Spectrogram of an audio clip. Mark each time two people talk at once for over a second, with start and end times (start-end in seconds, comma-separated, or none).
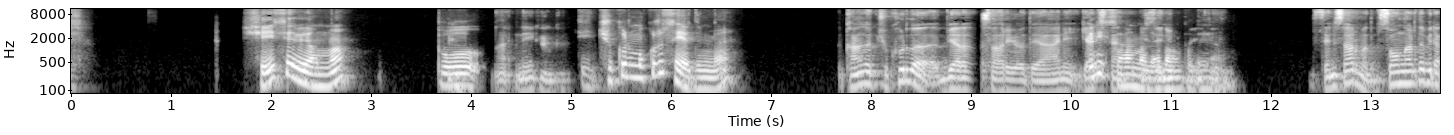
10.2-11.6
